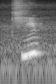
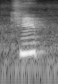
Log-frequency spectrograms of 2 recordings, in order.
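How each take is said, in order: No difference in how they are said.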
